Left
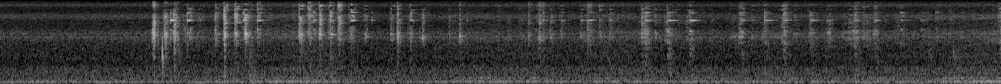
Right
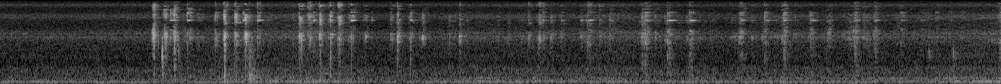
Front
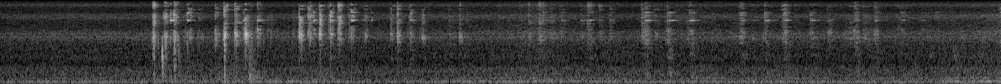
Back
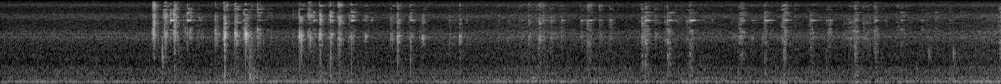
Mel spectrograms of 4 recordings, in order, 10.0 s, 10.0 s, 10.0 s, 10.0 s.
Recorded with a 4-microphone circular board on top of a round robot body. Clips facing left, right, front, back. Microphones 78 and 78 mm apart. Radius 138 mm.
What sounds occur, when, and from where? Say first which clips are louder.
1.5 s keys jangling: even, front 3 dB; 15° right, 0.8 m; by 10.0 s 150° right, 4.5 m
